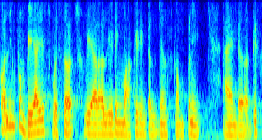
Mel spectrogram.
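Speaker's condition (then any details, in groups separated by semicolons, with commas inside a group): No condition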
